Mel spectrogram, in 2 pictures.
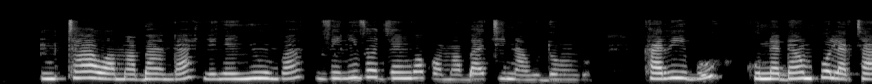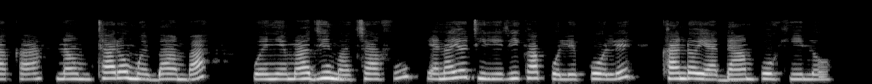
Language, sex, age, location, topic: Swahili, female, 18-24, Nairobi, government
